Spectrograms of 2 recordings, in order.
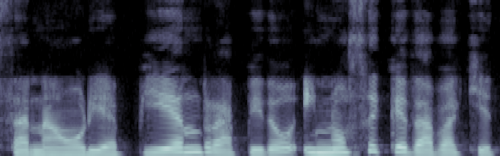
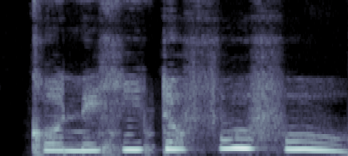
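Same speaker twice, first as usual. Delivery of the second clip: put-on, very high fairy voice; 11 semitones higher than usual. A character calls out to Fufu the bunny in a fairy voice. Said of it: "dijo con voz de hada".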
